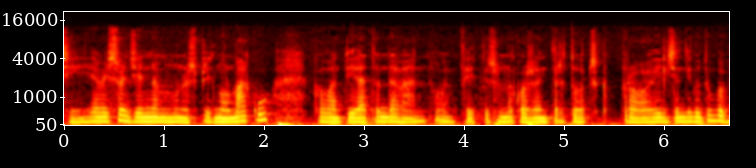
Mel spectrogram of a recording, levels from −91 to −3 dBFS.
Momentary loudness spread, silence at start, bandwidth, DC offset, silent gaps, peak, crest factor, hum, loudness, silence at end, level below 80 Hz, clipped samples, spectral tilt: 8 LU; 0 s; 12 kHz; under 0.1%; none; -10 dBFS; 14 dB; none; -25 LUFS; 0 s; -36 dBFS; under 0.1%; -7.5 dB/octave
